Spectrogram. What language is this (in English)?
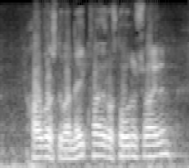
Icelandic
